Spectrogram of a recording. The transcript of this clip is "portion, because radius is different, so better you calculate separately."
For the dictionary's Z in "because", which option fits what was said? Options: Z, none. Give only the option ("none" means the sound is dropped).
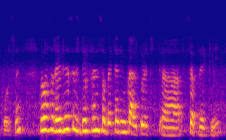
none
